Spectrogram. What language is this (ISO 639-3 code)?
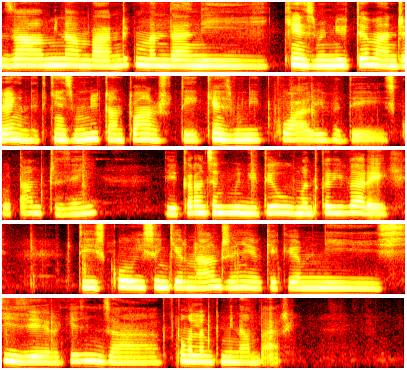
bmm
